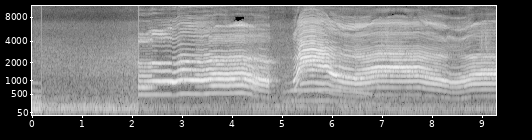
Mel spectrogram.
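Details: Angry tom cat meowing loudly at a ginger cat that keeps meowing; after two quiet seconds, a strong wavering wail, a brief pause, then a sharp rising cry sliding into a long quavering howl.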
